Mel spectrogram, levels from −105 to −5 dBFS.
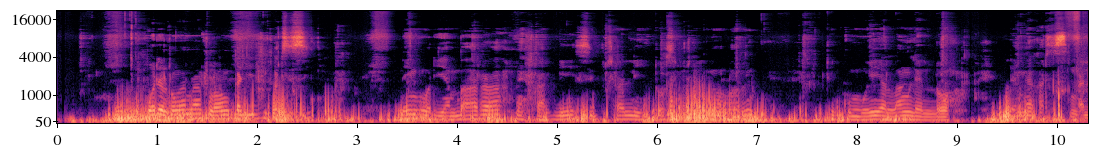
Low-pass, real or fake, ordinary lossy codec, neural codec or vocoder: none; real; none; none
